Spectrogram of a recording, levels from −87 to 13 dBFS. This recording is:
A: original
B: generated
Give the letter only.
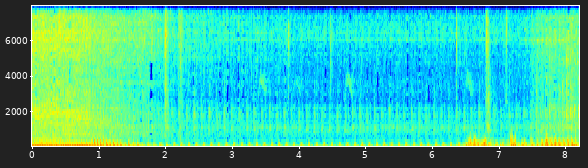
A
